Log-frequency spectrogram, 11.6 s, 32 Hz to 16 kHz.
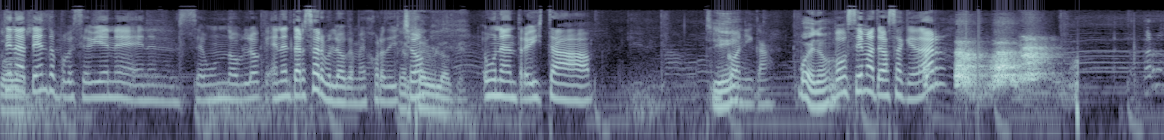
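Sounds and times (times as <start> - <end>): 
speech: 0.0 - 6.0, 7.1 - 9.6
dogs barking: 9.2 - 10.8.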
